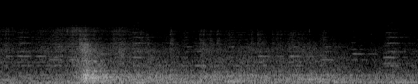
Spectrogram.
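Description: Background music with sustained tones. About a second in comes a loud thud: a trash bag landing inside a metal dumpster.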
